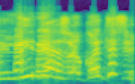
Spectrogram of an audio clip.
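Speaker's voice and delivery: mock starstruck shout of the name, laughing; excited shout. Echoing the starstruck cleaners.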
